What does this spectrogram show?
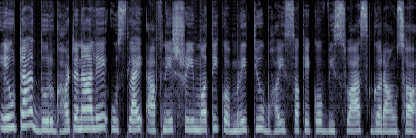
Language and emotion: Nepali, neutral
